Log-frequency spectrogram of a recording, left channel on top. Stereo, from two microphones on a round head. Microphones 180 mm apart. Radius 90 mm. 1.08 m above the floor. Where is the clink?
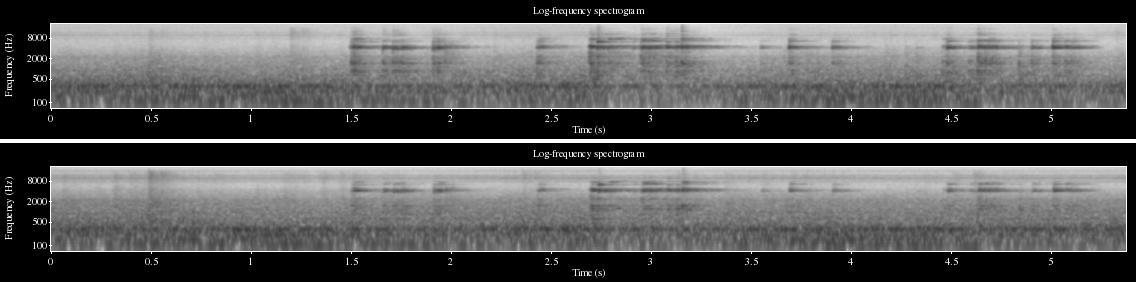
75° left (ahead or behind), 1.4 m.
